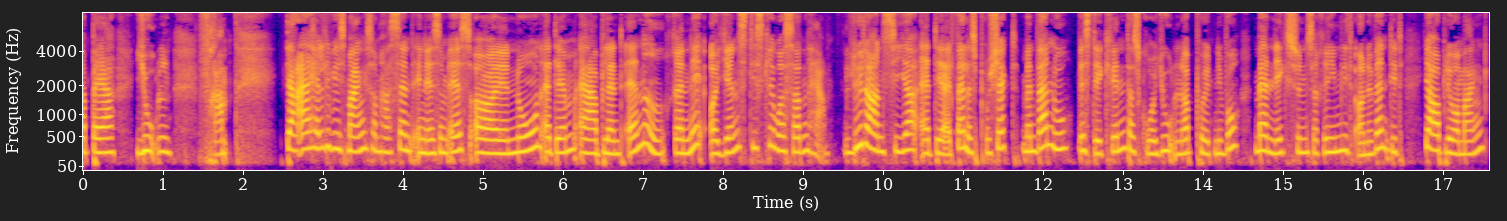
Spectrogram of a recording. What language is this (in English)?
Danish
